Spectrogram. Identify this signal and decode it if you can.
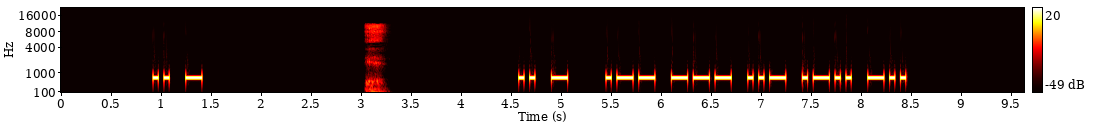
Morse code, heard as a keyed tone, about 22 wpm, 700 Hz. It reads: IT IT WOULD
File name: Build A Phrase - 2-Word Phrases - 22wpm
